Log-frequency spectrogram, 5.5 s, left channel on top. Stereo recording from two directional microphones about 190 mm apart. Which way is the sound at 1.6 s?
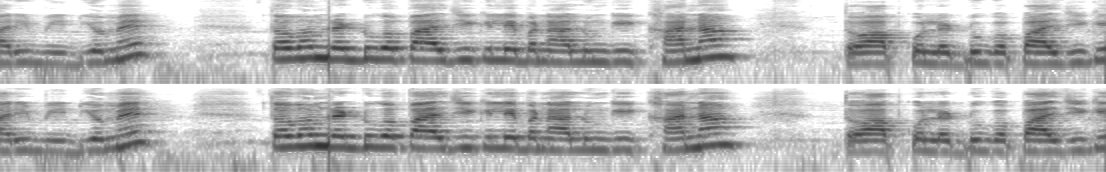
50° left (ahead or behind).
